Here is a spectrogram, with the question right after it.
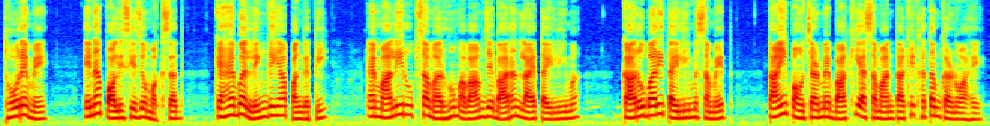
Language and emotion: Sindhi, neutral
